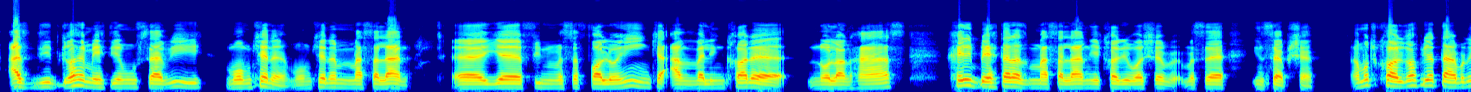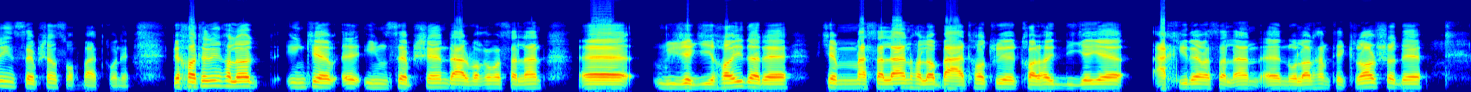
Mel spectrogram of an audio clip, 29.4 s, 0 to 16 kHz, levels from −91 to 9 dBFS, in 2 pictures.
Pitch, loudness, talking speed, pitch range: 120 Hz, -20 LUFS, 120 wpm, 115-140 Hz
